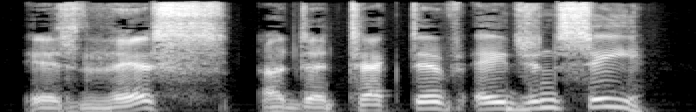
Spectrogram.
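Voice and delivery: very slow, disdainful tone. A man questions Sarah at the reception desk; disdainful. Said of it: "He let the question fly with disdain".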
